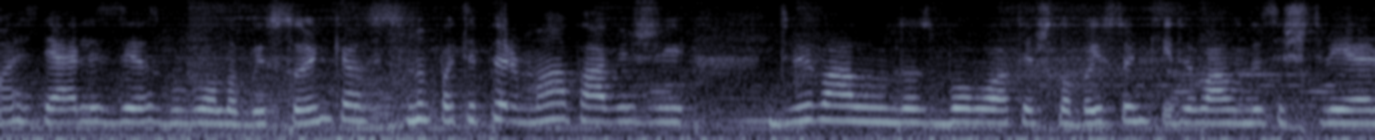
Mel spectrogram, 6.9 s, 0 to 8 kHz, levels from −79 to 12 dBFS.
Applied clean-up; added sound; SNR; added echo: none; none; none; none.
